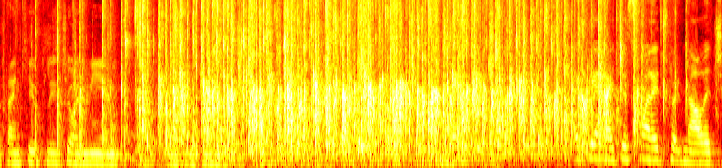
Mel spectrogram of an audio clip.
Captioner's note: applause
